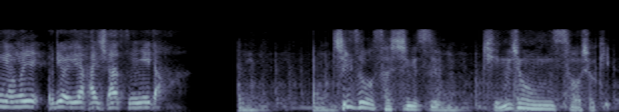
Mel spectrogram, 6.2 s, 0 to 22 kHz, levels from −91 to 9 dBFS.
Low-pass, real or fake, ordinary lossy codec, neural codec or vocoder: 7.2 kHz; fake; none; codec, 16 kHz, 2 kbps, FreqCodec, smaller model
